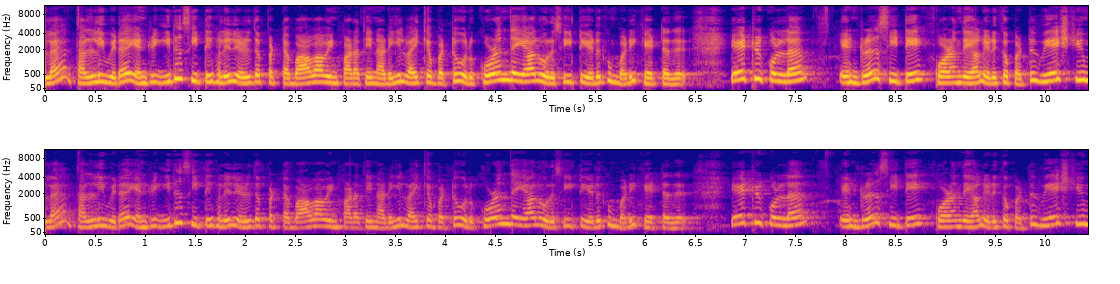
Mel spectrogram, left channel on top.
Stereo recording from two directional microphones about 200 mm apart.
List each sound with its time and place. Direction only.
0.0 s a woman's voice: 45° left (ahead or behind)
